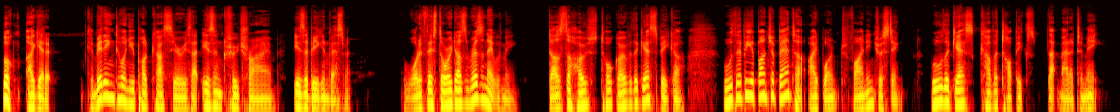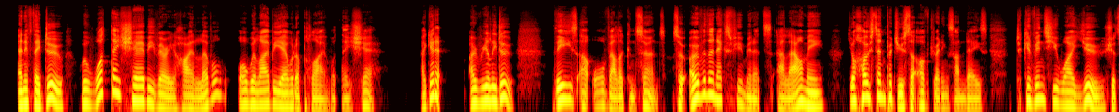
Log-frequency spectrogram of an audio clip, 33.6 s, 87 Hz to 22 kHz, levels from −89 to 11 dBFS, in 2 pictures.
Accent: Australian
